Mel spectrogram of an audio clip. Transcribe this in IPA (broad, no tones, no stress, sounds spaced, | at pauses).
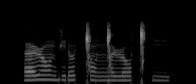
ɜ ɭ õ d i ɾ ɵ ǀ õ ŋ͡ǀ ʏ ɭ o ǀʰ i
